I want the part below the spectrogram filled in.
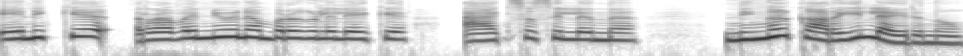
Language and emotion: Malayalam, surprised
